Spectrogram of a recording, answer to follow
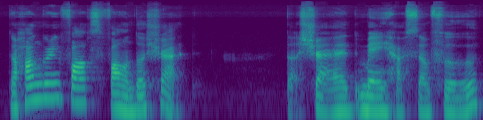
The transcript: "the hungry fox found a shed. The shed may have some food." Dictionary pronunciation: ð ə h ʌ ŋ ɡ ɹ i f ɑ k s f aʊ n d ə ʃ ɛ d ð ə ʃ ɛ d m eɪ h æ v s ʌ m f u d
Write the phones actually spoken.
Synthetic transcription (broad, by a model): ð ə h ʌ ŋ ɡ ɹ i f ɑ k s f aʊ n d ə ʃ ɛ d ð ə ʃ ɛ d m eɪ h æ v s ʌ m f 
